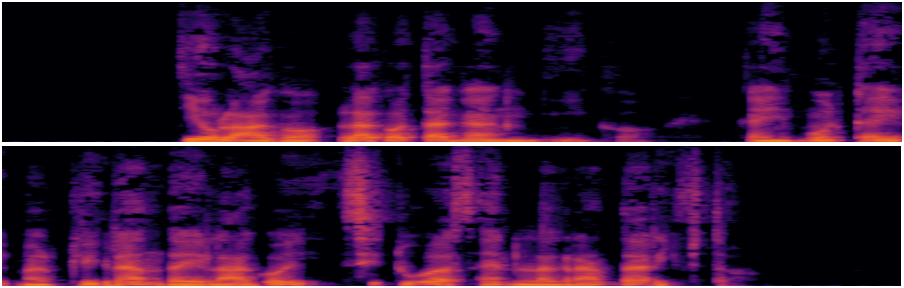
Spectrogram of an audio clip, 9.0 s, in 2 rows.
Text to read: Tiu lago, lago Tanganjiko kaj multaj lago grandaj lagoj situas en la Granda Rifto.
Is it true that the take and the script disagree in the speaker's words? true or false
true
